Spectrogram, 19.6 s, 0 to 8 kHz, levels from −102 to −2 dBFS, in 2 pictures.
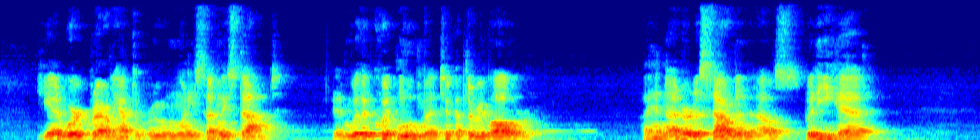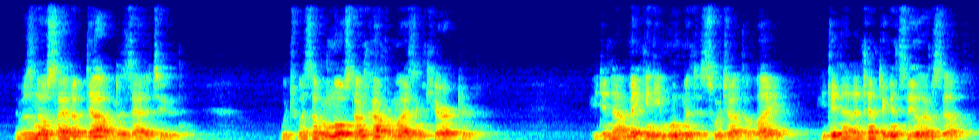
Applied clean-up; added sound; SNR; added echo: none; none; none; reverberation time 0.5 s.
